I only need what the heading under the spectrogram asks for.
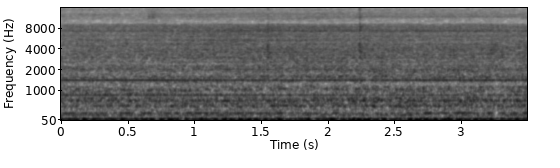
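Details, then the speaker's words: Homemade waste oil heater at about 600 degrees with airspeed turned up; deep steady growling roar with low rumble and faint hiss, burner running strong and happy as temperature climbs. "And you can hear it. It almost makes a growl when it's running happy."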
